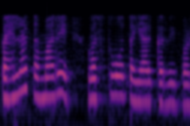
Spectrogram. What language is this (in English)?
Gujarati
